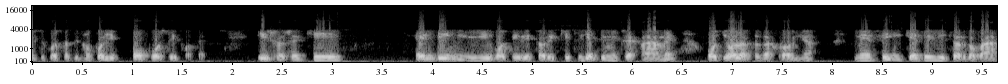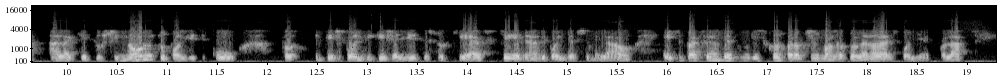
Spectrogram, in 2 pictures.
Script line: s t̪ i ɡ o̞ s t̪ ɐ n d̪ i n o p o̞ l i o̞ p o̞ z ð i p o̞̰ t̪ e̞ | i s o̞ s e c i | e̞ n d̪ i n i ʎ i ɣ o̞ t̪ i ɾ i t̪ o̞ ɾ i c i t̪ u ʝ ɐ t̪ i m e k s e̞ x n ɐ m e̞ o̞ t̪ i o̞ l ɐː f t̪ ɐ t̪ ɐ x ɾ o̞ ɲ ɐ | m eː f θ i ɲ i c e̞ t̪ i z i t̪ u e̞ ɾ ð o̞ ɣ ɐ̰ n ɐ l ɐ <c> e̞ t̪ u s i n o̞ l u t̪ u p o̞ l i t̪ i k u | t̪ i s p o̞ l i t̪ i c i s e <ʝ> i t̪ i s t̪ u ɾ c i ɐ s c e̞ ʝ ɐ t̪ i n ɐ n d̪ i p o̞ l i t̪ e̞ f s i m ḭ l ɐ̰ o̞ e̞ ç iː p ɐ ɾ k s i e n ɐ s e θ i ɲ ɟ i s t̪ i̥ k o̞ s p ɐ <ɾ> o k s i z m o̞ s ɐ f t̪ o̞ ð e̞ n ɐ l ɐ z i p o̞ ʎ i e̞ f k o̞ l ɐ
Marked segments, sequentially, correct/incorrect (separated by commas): correct, incorrect, correct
